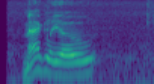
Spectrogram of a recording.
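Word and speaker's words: Maglieaux: Maglio is spelled M-A-G-L-I-E-A-U-X. Like Maglio, Boudreaux, Monceau, all of them in the same here in Louisiana.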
